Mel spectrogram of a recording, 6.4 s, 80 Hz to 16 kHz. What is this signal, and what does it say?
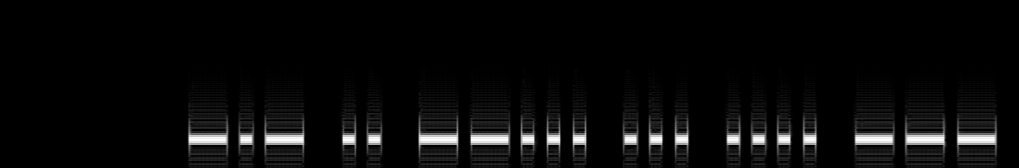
Morse code, heard as a keyed tone, about 15 wpm, 700 Hz. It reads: KI7SHO
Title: USA Call Signs - 6 Characters - 3x Character Spacing - 15wpm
